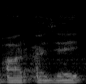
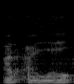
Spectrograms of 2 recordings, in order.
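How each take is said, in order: Both takes have the same delivery.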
